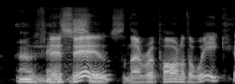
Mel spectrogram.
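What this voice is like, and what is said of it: Put-on Mid-Atlantic announcer accent. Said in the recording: “I don't have a good Mid-Atlantic accent, so I can't do the whole... I actually did pretty good there. It's not bad.”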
